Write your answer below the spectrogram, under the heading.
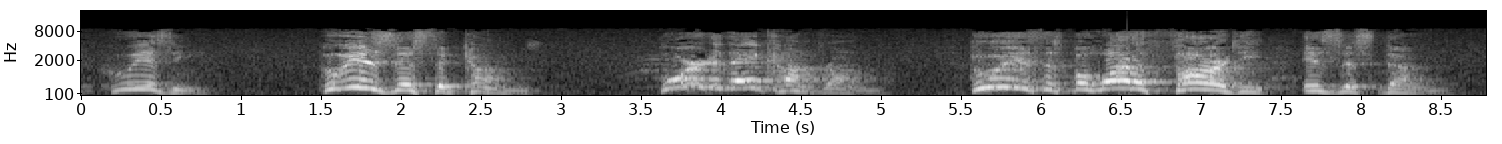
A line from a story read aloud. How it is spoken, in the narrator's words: they still scream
